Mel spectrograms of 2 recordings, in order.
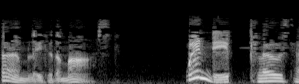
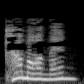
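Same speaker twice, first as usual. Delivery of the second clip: put-on higher girl's voice, brisk; cheerfully rally the boys; Wendy calling the boys to go home; 13 semitones higher, 4 dB louder than usual. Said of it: "said Wendy".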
